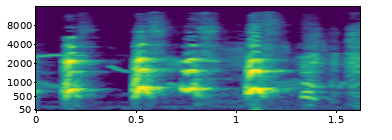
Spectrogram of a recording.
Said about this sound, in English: so did the crazy little puppy, yipping and yapping and barking and running rings around poor Lucky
